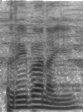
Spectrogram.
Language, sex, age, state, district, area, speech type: Bodo, male, 45-60, Assam, Kokrajhar, urban, spontaneous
